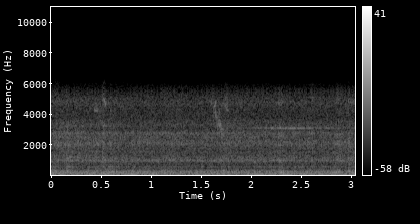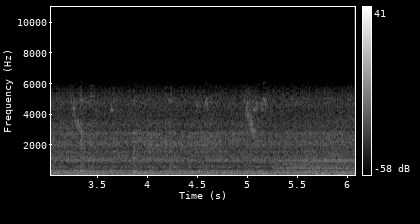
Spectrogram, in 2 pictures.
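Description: Steady rumble of a freight train of Norfolk Southern covered hopper cars rolling past, their wheels running over the rails.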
